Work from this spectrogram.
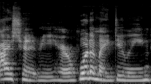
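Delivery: imitated panicked speech. Retelling a character's reaction to a boat coming in: imitating panicked speech. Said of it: "she's, like, panicked".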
